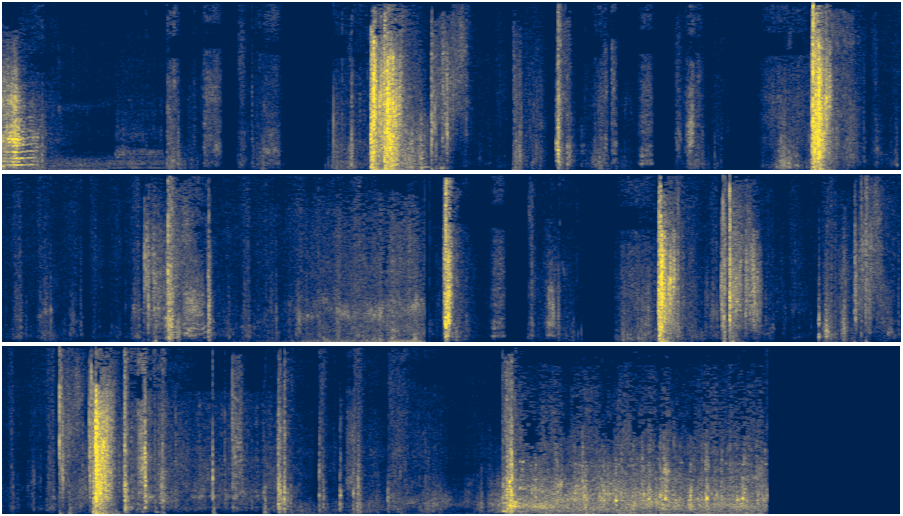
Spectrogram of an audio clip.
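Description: Skateboard wheels roll over rough concrete.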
